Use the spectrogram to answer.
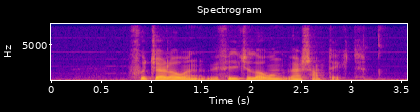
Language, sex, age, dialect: Faroese, male, 36-60, Suðurstreymoy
